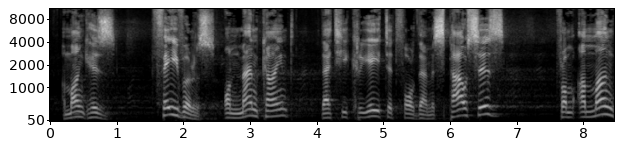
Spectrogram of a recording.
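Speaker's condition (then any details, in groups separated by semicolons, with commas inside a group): No condition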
